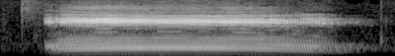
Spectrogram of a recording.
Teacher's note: ऐसे ही ए, जिह्वा वही कार्य कर रही है जो ई में कर रही है। बिल्कुल जिह्वा का जो मध्य भाग है वो बीच में से थोड़ा सा मुड़ करके और तालु की ओर जाने का यत्न कर रहा है, टच नहीं कर रहा तालु को, लेकिन प्रक्रिया बिल्कुल वो की वही है, बस हवा में है, थोड़ा आकाश में है ये।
